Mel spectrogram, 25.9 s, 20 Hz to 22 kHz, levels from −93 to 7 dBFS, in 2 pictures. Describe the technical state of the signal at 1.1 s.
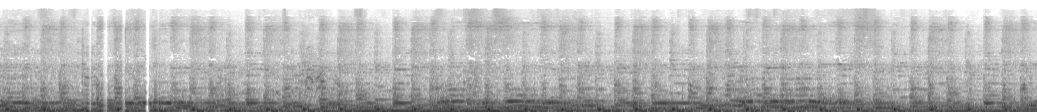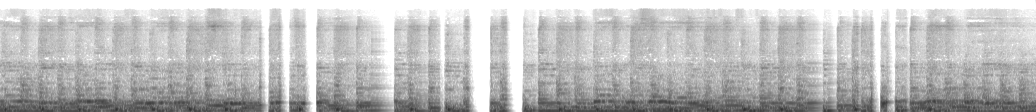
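Choppy, robotic-sounding audio with small pieces dropping out, from 0.97 to 2.00 s: repeated packet loss. Six gaps, the longest 56 ms, were each patched by extending the preceding sound, so about a quarter of that stretch is concealment rather than real signal.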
